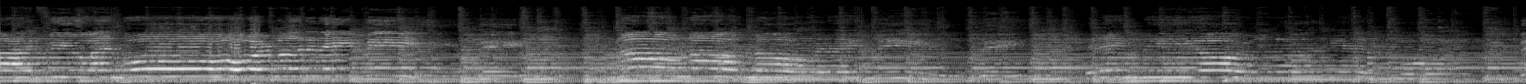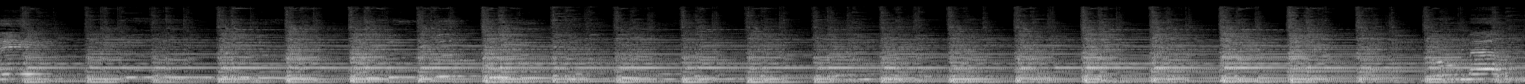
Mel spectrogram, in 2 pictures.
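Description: Acoustic guitar strummed steadily, with a woman singing over it through the first half, then the guitar carrying on alone.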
